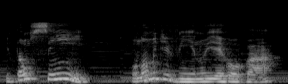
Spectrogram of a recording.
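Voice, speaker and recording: A man's voice: medium pitch, very animated, a little slow, dark tone. A man giving an explanatory lesson on Bible languages, patient and often checking in with listeners. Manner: patient, checks in with tag questions. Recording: dull lo-fi sound. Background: faint background music.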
